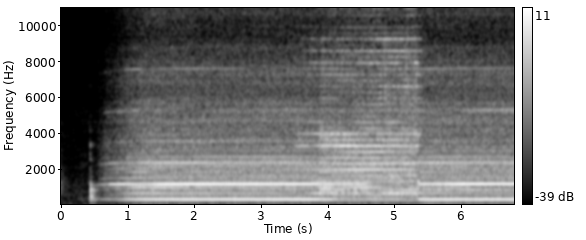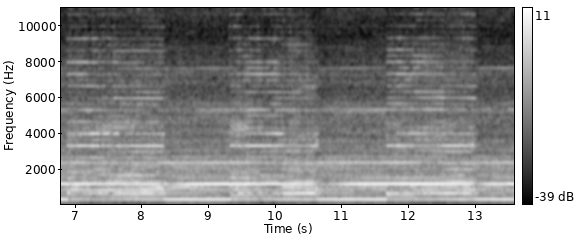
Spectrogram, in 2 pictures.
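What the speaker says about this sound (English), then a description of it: "I have a 1/8 round over installed in the router table. I'm just going to place a round over all the way around the bottom edge" A router table with a 1/8-inch round-over bit cuts the edges of a scrap plywood cup: a sharp start-up, then a steady, loud, high-pitched motor whine that shifts slightly as the wood is fed along.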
